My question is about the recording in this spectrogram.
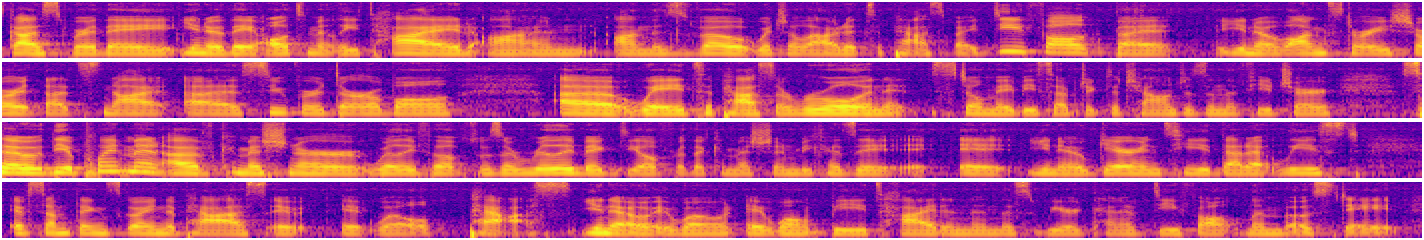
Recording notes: Live from the '22 State Energy Conference. NCSEA was lucky enough to be invited back to the 2022 State Energy Conference to host another live recording of the podcast.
